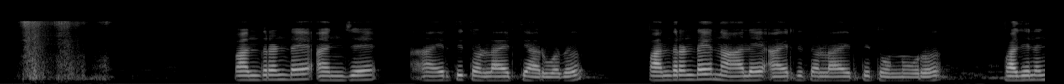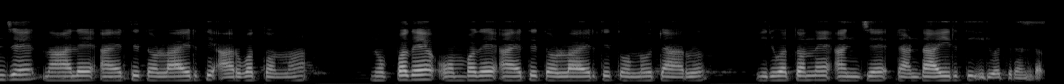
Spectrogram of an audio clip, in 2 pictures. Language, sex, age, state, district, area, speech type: Malayalam, female, 60+, Kerala, Malappuram, rural, spontaneous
